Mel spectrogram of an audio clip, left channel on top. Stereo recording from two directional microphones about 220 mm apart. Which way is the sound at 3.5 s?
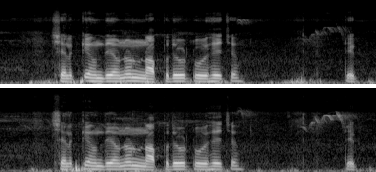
15° left (ahead or behind).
